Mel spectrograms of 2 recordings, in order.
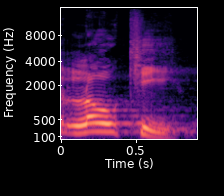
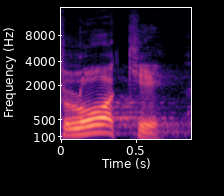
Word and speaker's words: Loki: the avengers movies and it's not low-key it's lockey and it's australia not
